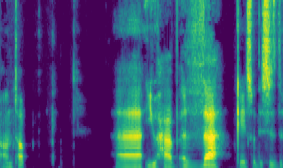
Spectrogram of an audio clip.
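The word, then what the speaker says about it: ظ: You have a dha. Okay, so this is the first time we've seen this letter. Dha, if you remember, is like the lisp, trying to pronounce Z with the lisp.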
